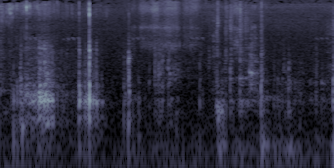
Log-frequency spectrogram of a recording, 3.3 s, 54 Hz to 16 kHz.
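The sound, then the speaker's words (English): Someone sips H2 Infinity water from a plastic water bottle: a few crinkling, clicking handling noises, then soft irregular slurps and swallows, all fairly quiet with no talking. “I really want to take a sip of this H2 Infinity water because this is what I need to quench my thirst right now.”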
